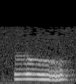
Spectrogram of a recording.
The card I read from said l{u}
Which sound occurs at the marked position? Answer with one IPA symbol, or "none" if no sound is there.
u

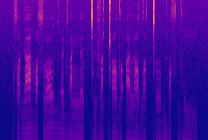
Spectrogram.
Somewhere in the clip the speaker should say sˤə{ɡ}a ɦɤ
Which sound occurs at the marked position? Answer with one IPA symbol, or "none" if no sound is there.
ɡ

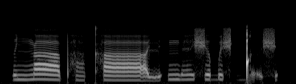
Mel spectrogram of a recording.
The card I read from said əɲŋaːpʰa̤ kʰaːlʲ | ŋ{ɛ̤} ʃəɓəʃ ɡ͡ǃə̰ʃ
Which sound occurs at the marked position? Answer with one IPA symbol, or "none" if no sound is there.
ɛ̤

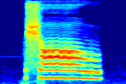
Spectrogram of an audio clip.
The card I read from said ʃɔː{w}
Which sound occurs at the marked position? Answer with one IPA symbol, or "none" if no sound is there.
w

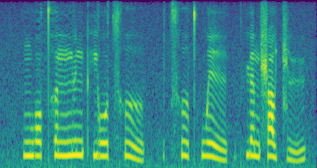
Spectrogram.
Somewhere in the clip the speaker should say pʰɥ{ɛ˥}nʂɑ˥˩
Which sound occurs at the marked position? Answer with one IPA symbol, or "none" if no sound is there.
ɛ˥˧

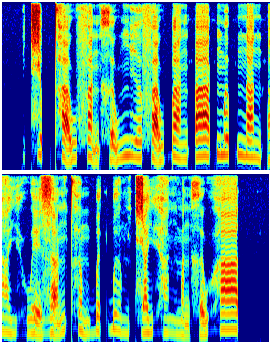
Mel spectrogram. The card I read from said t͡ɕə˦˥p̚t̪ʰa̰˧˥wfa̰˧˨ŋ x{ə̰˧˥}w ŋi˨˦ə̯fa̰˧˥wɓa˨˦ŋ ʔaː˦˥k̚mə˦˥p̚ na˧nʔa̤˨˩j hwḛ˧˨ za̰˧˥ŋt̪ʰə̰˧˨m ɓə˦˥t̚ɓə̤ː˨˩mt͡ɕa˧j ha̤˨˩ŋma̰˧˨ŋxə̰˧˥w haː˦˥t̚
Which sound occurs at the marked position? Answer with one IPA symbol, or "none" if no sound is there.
ə̰˧˥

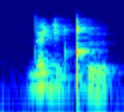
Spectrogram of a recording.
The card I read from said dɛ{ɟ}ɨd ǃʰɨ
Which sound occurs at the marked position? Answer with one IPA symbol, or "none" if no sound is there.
ɟ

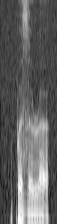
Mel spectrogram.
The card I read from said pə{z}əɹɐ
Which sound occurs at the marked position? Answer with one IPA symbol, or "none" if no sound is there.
z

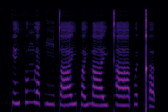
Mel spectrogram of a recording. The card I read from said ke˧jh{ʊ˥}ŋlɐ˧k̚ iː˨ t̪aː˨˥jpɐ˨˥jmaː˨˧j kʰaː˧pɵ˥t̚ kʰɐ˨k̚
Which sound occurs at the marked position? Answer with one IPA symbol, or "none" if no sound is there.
ʊ˥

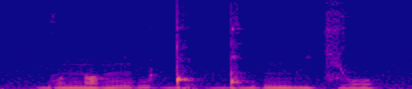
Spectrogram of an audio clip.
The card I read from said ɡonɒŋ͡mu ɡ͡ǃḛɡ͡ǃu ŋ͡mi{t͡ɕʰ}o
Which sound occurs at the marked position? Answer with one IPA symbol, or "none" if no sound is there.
t͡ɕ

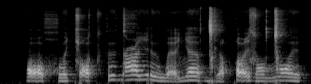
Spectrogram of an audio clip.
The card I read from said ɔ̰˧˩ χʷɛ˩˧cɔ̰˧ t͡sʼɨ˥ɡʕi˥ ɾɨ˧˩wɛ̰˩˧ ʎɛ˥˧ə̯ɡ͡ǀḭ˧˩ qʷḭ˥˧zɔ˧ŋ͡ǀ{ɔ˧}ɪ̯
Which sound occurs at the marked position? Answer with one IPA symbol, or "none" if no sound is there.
ɔ˥˧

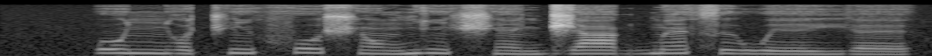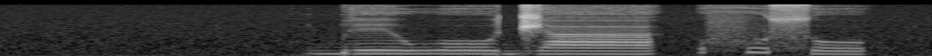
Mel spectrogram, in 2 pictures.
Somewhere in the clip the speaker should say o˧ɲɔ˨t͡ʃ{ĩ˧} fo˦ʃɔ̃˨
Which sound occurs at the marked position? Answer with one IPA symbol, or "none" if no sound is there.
ĩ˧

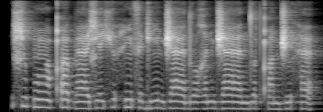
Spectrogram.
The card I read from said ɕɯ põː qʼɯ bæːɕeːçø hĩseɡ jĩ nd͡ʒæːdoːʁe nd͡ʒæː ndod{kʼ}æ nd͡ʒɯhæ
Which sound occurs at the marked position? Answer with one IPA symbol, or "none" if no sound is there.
qʼ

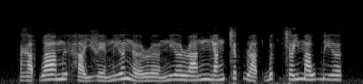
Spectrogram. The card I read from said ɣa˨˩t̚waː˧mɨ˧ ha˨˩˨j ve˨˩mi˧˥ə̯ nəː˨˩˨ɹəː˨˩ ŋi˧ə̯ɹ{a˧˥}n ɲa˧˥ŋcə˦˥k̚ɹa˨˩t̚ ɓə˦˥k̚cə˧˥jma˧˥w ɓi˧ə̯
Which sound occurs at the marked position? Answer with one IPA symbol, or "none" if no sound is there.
a˧˥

